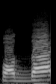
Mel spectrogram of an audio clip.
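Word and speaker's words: পদ্ম: তারপরে কি হবে বলতো দা আর ম ফলা থাকলে সেখানে কি হয় বলতো চন্দ্রবিন্দু হয় এটা হচ্ছে পদ্দা এর উচ্চারণ যদি বলা হতো এই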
